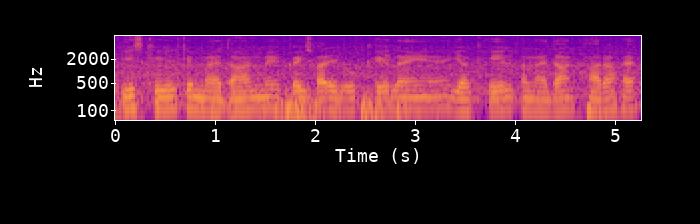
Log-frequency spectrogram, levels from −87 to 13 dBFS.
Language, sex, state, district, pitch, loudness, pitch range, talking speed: Hindi, male, Uttar Pradesh, Lucknow, 105 Hz, -19 LUFS, 105-110 Hz, 195 wpm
